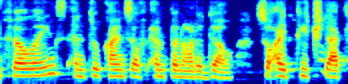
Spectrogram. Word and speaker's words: empanada: Empanada.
